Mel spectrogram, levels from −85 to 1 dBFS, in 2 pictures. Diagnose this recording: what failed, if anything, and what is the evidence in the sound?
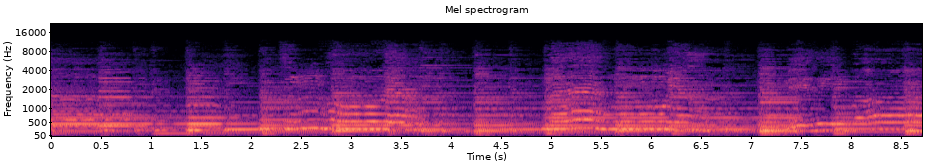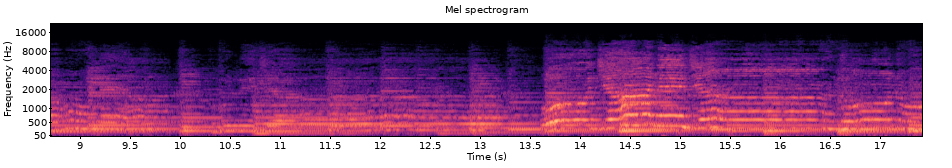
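Nothing failed: the sound shows only what a working Opus call path leaves, with the top end stopping near 12 kHz, and no stage gives evidence of a fault.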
